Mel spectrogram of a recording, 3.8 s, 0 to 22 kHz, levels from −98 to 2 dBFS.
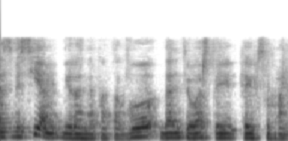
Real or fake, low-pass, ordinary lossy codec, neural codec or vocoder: fake; 7.2 kHz; MP3, 48 kbps; codec, 16 kHz in and 24 kHz out, 2.2 kbps, FireRedTTS-2 codec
